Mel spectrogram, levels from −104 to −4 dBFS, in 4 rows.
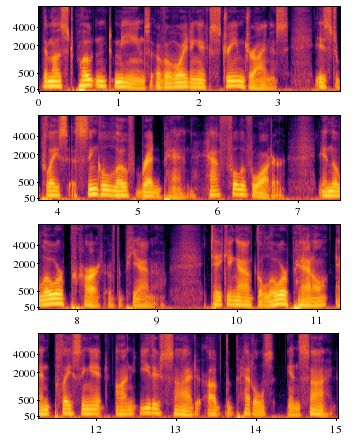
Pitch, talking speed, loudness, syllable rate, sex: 100 Hz, 170 wpm, -19 LUFS, 4.7 syllables/s, male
